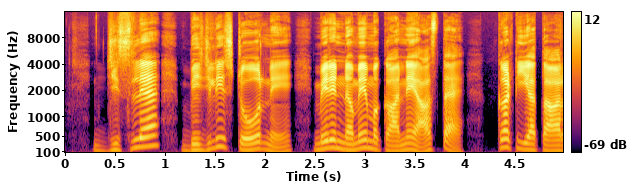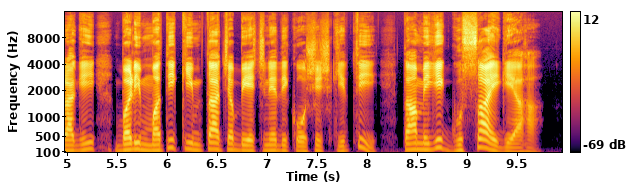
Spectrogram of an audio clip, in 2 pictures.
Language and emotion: Dogri, angry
